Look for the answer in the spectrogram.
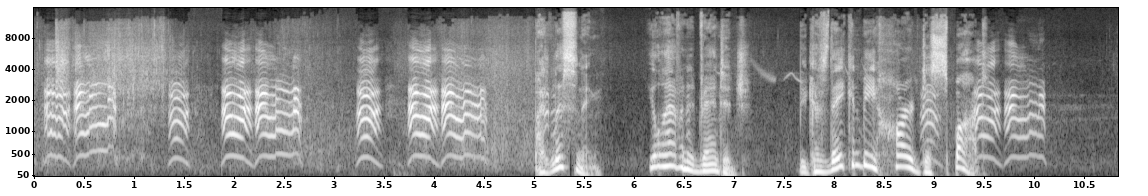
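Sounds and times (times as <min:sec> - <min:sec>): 
male long-tailed duck calling: 0:00.1 - 0:04.6, 0:08.8 - 0:10.2
speech: 0:05.1 - 0:09.7.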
